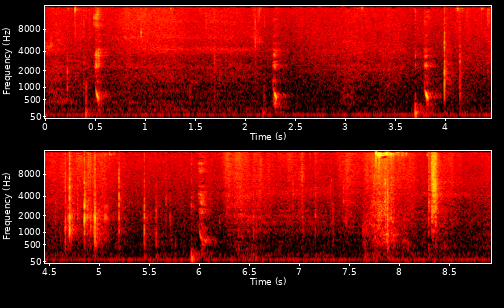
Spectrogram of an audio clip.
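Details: Alaskan malamute puppy (female) hiccuping after eating dinner: several brief, sharp hiccups at irregular intervals over a steady low hum; hiccups.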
